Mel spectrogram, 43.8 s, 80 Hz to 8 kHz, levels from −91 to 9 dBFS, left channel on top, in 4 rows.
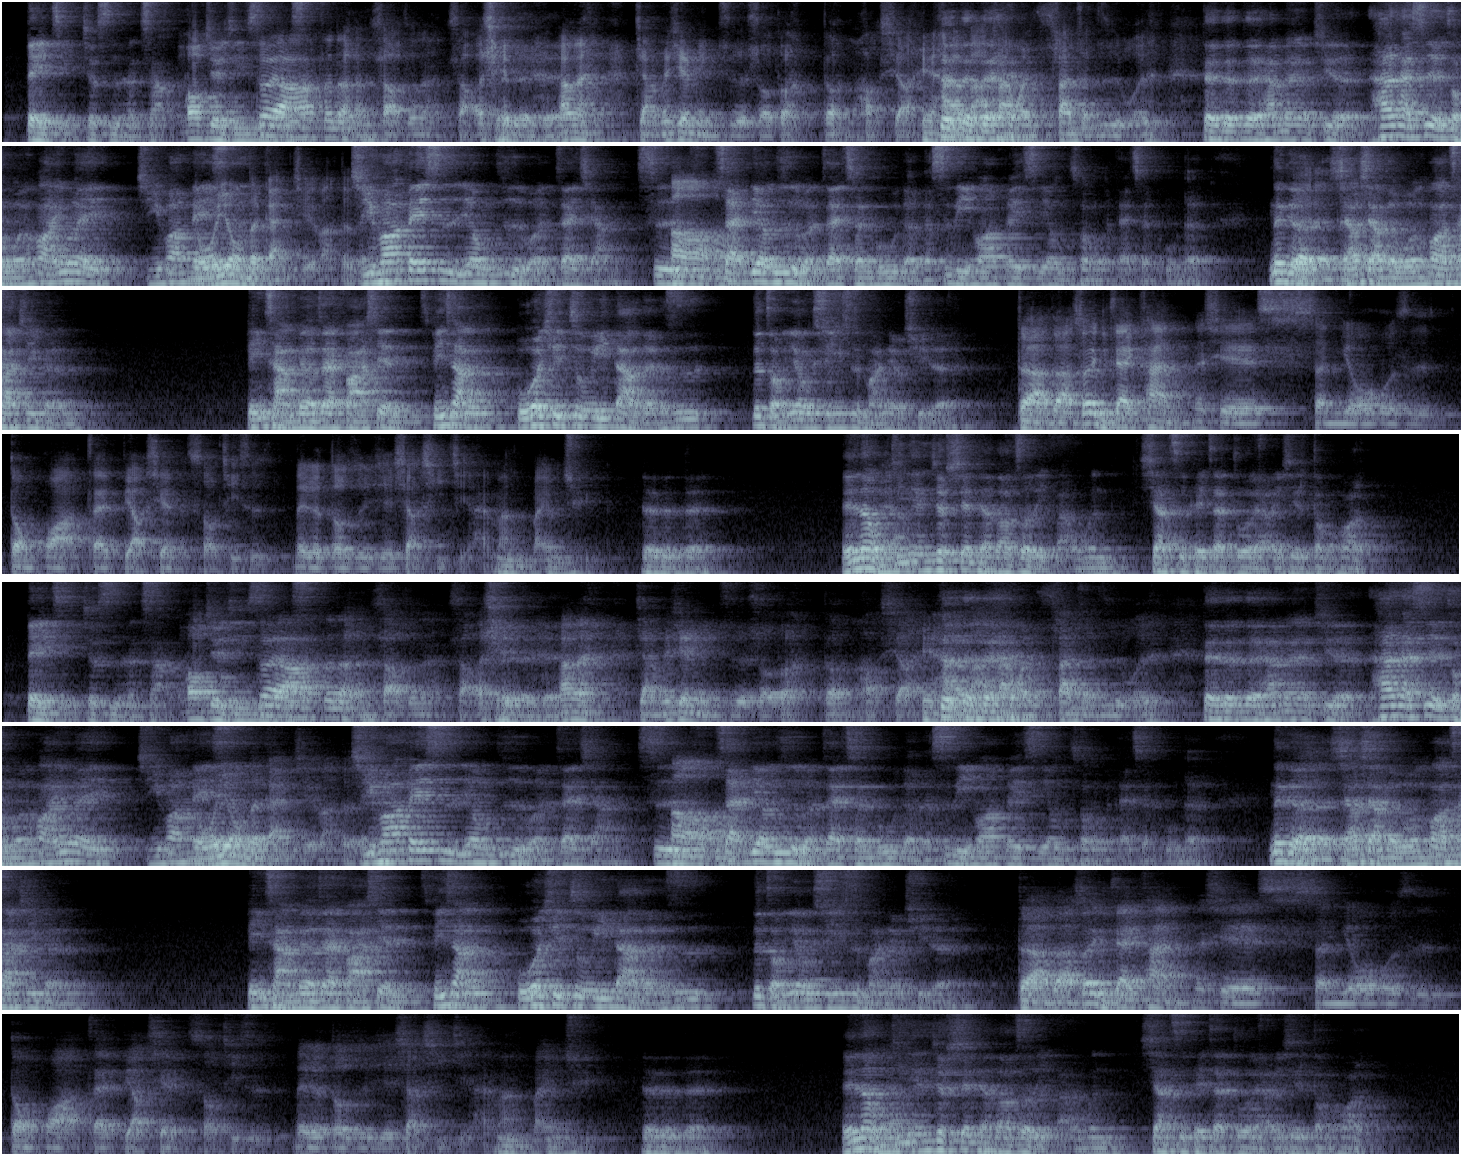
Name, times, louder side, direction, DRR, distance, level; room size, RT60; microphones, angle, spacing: voice 1, 0.2-1.3 1.6-2.2 2.6-2.8 3.7-4.3 7.0-7.7 9.0-12.9 13.6-16.1 16.4-20.0 20.4-22.5 23.7-27.2 27.5-29.1 36.5-37.1 37.6-38.1 39.1-43.0, left 3 dB, 30° left, 3 dB, 0.6 m, -27 dB
voice 2, 1.3-8.9 12.3-13.7 16.0-16.5 20.6-21.2 29.5-32.6 32.9-37.2 39.3-39.6, left 2 dB, 70° left, 5 dB, 1.1 m, -29 dB
9.5 x 3.4 x 6.8 m, 0.86 s
head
